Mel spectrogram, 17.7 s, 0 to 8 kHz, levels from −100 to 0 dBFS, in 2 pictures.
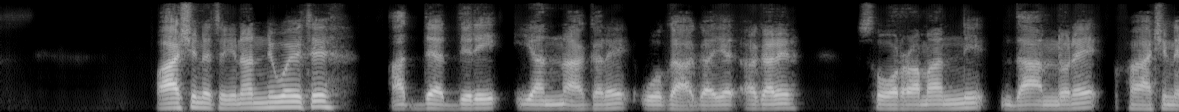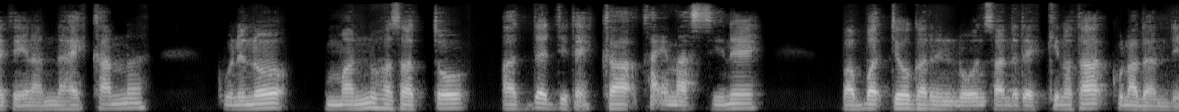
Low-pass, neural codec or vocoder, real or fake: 7.2 kHz; codec, 16 kHz, 0.5 kbps, X-Codec, WavLM features, trained on Multilingual LibriSpeech; fake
